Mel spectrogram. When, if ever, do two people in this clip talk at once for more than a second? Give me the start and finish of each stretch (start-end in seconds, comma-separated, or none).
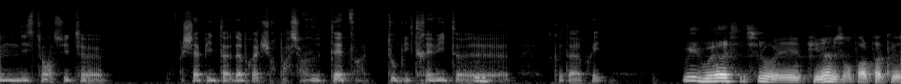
none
